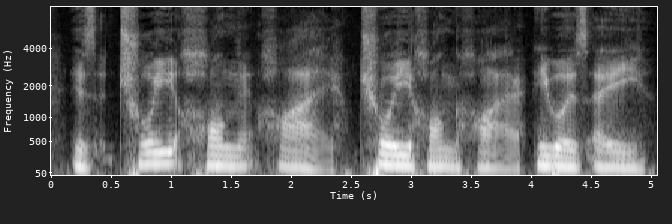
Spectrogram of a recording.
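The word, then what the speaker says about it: Choi Hong Hi: And the guy that is responsible for that, his name, and I'm going to pronounce this correctly, is Troy Hong Hai.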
